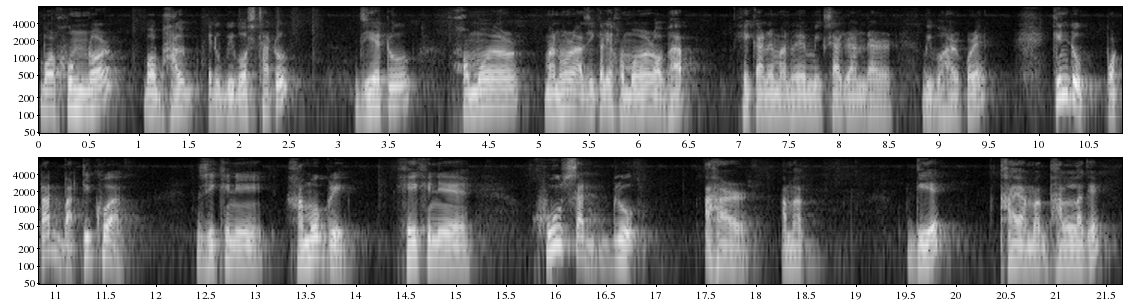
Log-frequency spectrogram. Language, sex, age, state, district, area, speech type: Assamese, male, 45-60, Assam, Charaideo, urban, spontaneous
